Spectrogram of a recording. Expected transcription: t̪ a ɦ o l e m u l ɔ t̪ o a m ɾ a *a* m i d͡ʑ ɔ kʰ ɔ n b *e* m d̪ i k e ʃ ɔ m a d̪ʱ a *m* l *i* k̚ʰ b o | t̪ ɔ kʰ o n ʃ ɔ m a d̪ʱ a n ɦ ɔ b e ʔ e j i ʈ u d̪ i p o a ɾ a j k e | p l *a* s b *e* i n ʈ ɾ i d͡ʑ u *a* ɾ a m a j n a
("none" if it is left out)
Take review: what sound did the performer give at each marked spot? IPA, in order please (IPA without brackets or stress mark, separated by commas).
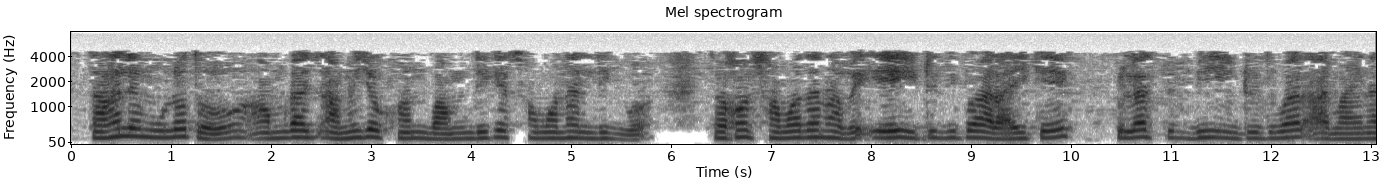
a, a, n, i, a, i, a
